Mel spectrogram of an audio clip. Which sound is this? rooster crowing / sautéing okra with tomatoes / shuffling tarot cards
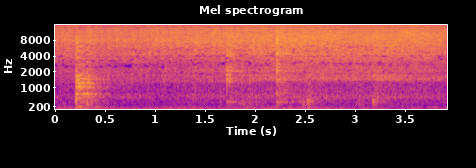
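sautéing okra with tomatoes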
